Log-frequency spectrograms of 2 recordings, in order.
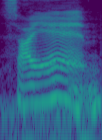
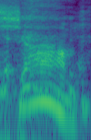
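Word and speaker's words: Syam: Or Dan would say Siam. Yeah, he does still call it, because his name is spelled S-Y-A-M. Siam. I'm like, no, dickhead, it's Sham.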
